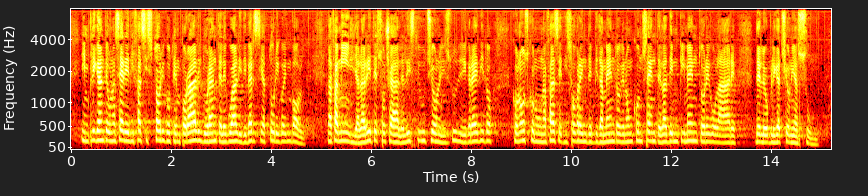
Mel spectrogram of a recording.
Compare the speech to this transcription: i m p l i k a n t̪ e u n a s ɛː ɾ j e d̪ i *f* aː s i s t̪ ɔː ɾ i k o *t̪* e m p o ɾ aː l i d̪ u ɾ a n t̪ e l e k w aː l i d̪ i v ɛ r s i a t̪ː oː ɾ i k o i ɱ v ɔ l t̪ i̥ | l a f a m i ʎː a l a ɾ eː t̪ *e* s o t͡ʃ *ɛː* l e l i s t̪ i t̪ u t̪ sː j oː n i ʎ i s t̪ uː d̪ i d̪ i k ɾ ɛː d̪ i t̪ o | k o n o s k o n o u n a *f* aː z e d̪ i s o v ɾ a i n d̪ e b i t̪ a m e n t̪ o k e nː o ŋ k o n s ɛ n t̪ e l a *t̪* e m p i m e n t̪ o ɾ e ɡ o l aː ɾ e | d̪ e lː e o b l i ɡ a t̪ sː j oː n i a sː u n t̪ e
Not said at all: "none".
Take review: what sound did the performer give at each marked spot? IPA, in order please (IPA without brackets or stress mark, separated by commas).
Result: f, t̪, e, aː, f, d̪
